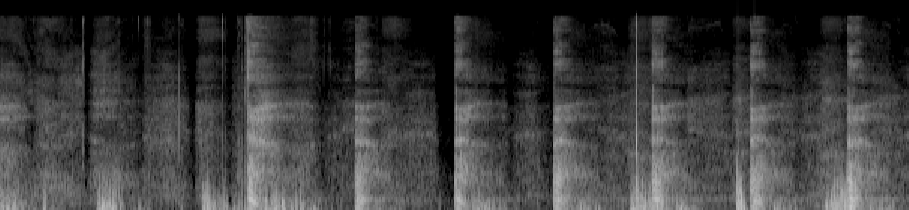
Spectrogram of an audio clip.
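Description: A man grunts and exhales hard with effort, close by.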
